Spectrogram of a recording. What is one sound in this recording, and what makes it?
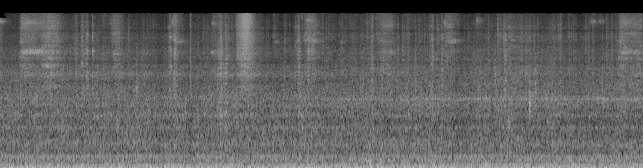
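A diesel locomotive engine rumbles steadily, heard up close.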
